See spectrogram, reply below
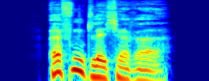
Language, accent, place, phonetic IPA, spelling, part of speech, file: German, Germany, Berlin, [ˈœfn̩tlɪçəʁə], öffentlichere, adjective, De-öffentlichere.ogg
- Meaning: inflection of öffentlich: 1. strong/mixed nominative/accusative feminine singular comparative degree 2. strong nominative/accusative plural comparative degree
